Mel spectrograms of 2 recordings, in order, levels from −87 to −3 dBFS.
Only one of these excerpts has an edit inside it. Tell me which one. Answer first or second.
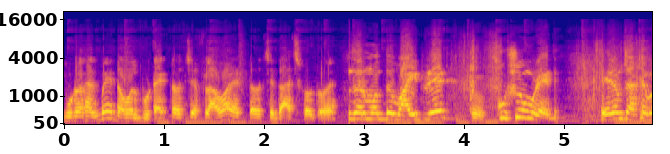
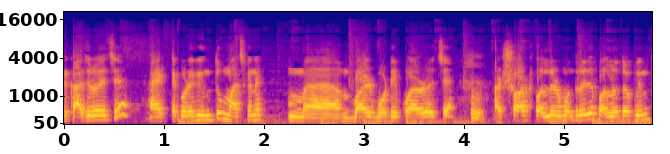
first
